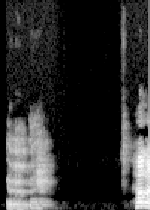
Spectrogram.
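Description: A person's short, low, rough vocal sound, about half a second long, in the first second.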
